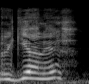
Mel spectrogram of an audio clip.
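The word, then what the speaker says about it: Riquianez: la montaña de Riquianes, aunque se escribe con Z, Riquianes, pero se termina con Z, yo no lo pronunciamos con... Sí, es que estoy alejado. Estamos observando la montaña de Riquianes, que se pronuncia con... Nosotros lo pronunciamos con la S final, pero aunque es una Z, ¿no?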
